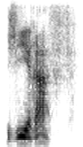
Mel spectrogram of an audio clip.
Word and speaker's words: girafe: Donc, à la fin du mot, girafe, on va voir que le son à la fin des mots, ça s'écrit rarement juste avec un F. Souvent, il va y avoir un E à côté. C'est un E muet.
